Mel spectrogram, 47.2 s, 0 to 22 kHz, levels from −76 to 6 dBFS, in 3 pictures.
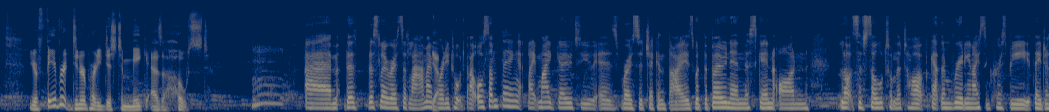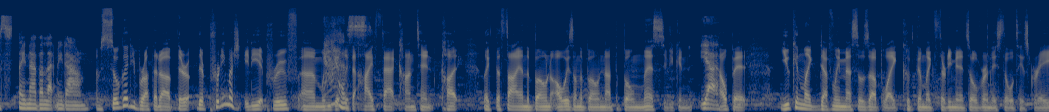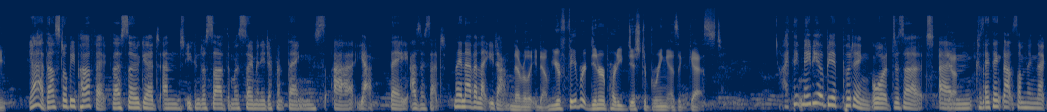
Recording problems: background chatter; noticeable; throughout; 3 voices, 20 dB below the speech

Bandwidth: 16 kHz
